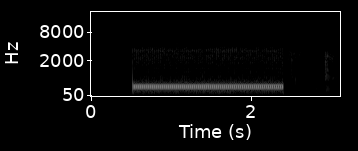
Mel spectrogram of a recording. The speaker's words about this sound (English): I guess I'm the technical person who's supposed to be calling, making the phone call.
